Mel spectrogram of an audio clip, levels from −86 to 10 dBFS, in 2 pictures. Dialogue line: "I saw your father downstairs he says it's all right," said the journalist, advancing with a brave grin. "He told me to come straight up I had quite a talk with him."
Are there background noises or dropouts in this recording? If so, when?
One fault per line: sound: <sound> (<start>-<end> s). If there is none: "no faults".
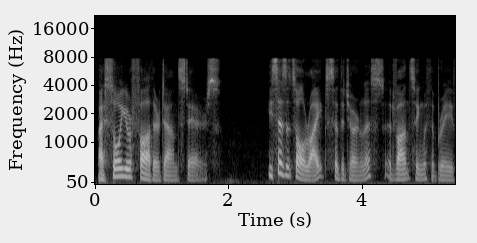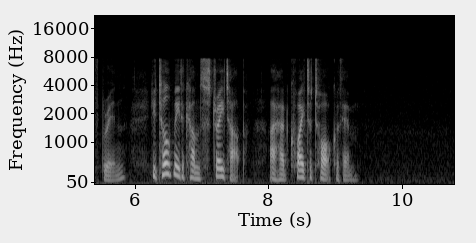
no faults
